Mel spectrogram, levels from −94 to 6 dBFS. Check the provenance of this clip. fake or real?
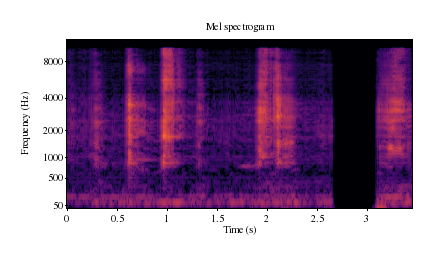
fake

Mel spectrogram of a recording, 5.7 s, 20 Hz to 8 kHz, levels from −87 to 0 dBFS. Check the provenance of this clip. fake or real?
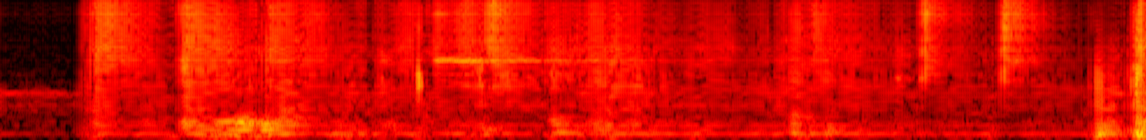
fake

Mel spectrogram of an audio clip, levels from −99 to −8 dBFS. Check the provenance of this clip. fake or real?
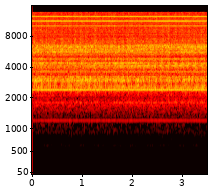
real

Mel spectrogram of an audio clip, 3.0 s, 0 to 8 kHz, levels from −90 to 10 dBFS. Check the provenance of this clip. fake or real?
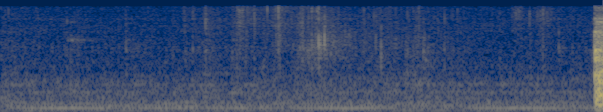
fake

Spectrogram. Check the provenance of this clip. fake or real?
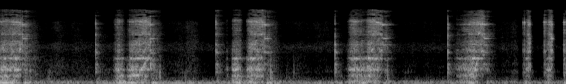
real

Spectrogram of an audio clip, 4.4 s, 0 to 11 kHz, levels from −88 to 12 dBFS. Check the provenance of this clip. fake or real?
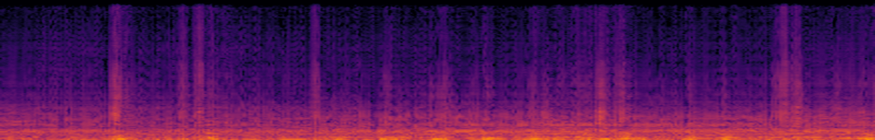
fake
